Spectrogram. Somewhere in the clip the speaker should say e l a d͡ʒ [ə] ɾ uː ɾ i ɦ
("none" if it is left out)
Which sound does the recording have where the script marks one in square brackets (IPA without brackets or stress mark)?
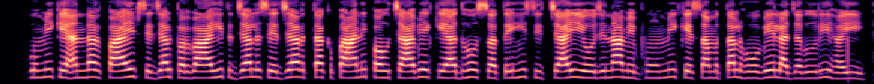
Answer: ə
